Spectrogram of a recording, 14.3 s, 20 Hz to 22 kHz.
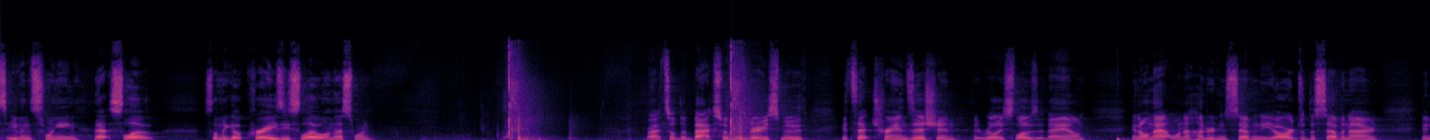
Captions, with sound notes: even swinging that slow. So, I'm gonna go crazy slow on this one. (golf ball thwacks) (golf ball thwacks again) Right, so the back swing was very smooth. It's that transition that really slows it down. And on that one, 170 yards with a 7-iron,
